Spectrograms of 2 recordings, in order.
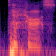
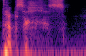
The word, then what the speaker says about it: Texas: comments on SpaceX news today like it's actually pronounced Tejas Tejas or whatever that's how the the Spanish pronounce it I'm like no it's pronounced Texas so you're wrong in the Spanish are wrong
